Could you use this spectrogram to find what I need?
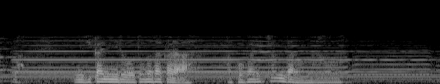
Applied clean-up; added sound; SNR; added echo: none; none; none; none.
